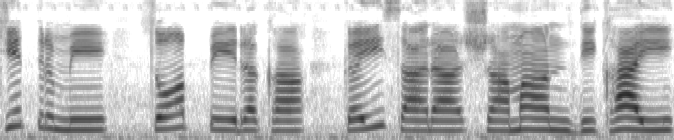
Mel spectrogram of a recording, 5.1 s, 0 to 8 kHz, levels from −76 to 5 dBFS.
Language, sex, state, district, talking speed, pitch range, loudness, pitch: Hindi, female, Madhya Pradesh, Katni, 105 wpm, 220-240 Hz, -20 LUFS, 230 Hz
